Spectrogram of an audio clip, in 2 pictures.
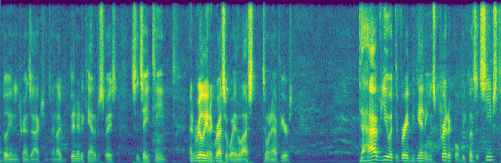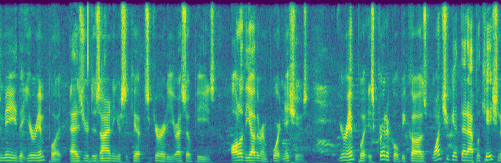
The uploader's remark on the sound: Recorded at MJUnpacked NYC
